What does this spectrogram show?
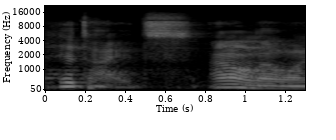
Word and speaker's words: Hittites: It's called Hittites. I don't know why it's called that, you know. Jim High and Bill Tights came in, Hittites. Anyway, the kid pronounced it high titties.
